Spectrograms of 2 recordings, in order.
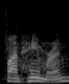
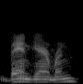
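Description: First: The name is said with a Dutch pronunciation. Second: The name is said with an American pronunciation. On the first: The speaker calls it right. "He was Dutch, so Van Hameren, that's the way you're supposed to pronounce it" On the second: The speaker calls it wrong. "We called him, you know, us Alabama students"

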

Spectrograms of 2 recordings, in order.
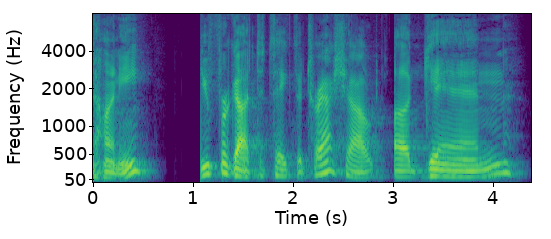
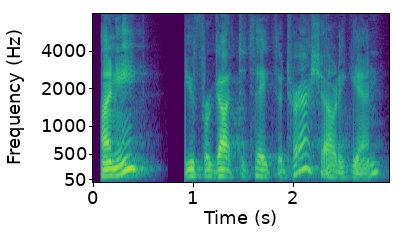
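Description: First: It is said with irritation, twisting again. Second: It is said in a neutral tone.

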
